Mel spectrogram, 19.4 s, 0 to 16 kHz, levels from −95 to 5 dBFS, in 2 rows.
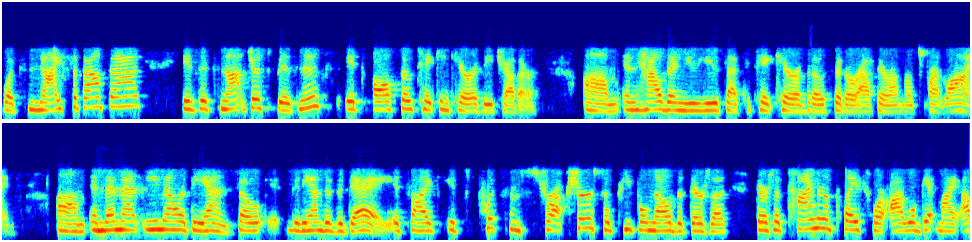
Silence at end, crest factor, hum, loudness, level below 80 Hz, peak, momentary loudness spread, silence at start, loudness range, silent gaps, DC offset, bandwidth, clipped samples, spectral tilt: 0 s; 14 dB; none; -18 LUFS; -60 dBFS; -4 dBFS; 7 LU; 0.05 s; 2 LU; none; under 0.1%; 4.3 kHz; under 0.1%; -9.5 dB/octave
